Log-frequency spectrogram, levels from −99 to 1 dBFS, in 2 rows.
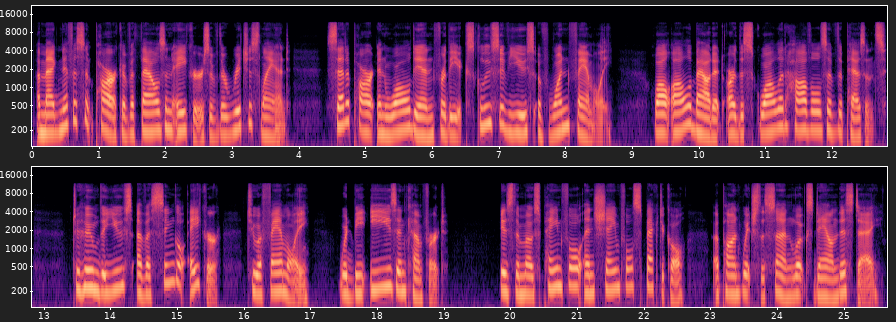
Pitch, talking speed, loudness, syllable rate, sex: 195 Hz, 150 wpm, -20 LUFS, 4.6 syllables/s, female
